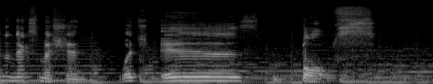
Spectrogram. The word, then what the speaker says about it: Bolse: Time to head off to the next mission, which is Bolse. I think that's how you say it. I've always called it Bolse. It's B-O-L-S-E.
